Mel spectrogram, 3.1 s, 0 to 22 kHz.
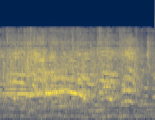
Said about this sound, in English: Just after 5 a.m., the election results from California arrived, sealing Barack Obama's victory, and the crowd burst into cheers. The long election night was over.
